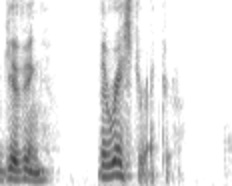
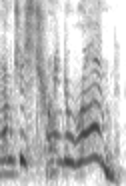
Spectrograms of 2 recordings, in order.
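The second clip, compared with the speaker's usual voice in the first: much higher, small timid voice; meek reply. Retold or imitated. Young runner answering the pushy press, high meek reply. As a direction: answer like a shy twenty-year-old.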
